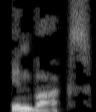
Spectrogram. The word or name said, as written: inbox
